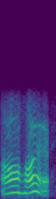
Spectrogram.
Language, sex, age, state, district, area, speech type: Assamese, female, 30-45, Assam, Lakhimpur, rural, conversation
